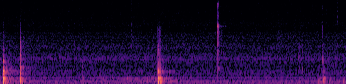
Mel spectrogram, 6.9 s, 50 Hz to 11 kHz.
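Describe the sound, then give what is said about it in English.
A bottle is cracked open with a few sharp, quiet clicks and knocks separated by long silent pauses. “So I'm going to crack this bottle open while you're turning to Isaiah chapter 1.”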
